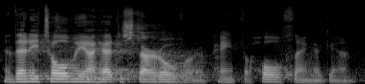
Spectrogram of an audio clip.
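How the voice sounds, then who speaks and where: A man preaching a sermon, telling a story in a plain-spoken way and slowing down to stress words. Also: lowish voice, steady tone, a bit bright, slight background noise. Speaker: pastor. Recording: echoey hall.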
